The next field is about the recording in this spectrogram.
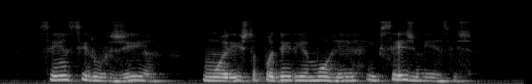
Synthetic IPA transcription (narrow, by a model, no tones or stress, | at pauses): sẽj̃ɐsiɾuɾʒiɐ | umoɾiʃt̪ɐpod̪eɾiɐmoɦeɾẽj̃sejzmezɪs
